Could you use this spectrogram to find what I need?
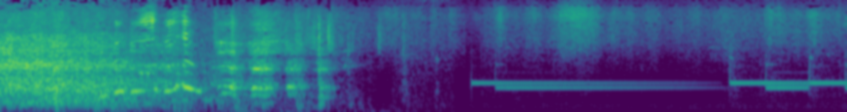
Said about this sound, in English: Oh, I can't concentrate with that doorbell.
